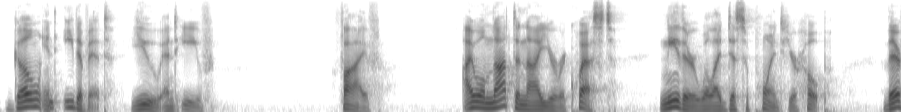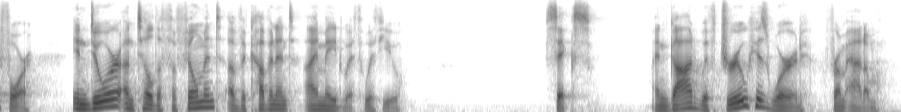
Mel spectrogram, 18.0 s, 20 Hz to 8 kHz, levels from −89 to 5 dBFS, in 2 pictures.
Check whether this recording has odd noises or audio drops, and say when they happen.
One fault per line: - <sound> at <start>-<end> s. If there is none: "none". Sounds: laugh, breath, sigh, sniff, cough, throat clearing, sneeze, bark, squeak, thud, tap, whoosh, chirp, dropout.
none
